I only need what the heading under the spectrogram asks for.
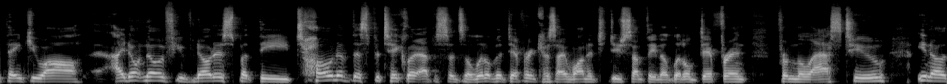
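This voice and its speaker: Man, game master, casual podcast talk, mid pitch, out of character.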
